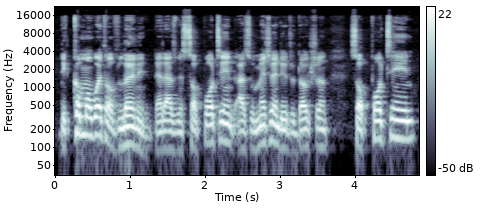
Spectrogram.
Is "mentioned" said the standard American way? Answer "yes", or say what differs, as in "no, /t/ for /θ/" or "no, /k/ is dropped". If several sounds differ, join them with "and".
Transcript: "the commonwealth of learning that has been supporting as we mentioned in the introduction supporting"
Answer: no, /d/ is dropped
